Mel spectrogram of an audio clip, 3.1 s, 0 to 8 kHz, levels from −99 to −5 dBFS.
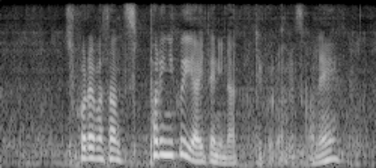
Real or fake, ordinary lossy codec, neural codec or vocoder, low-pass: fake; none; codec, 16 kHz, 4.8 kbps, FACodec; 7.2 kHz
